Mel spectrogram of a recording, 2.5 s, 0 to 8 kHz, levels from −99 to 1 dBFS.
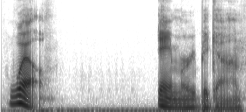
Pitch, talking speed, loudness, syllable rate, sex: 90 Hz, 75 wpm, -21 LUFS, 4.7 syllables/s, male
